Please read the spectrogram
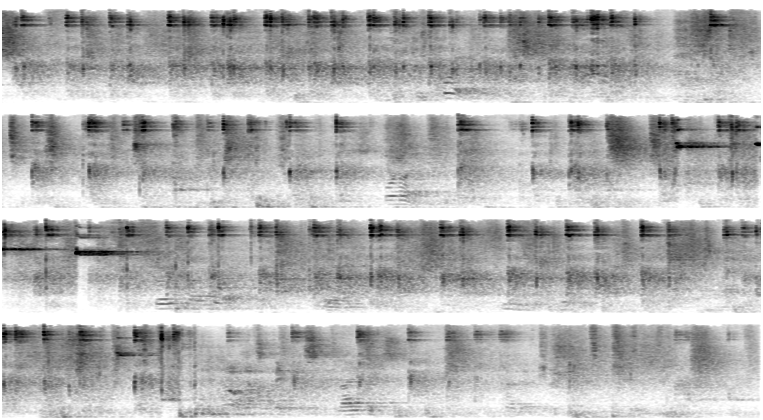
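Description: Table tennis rallies: the celluloid/plastic ball clicking sharply off the bats and the table in quick back-and-forth strokes, with short breaks between points.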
